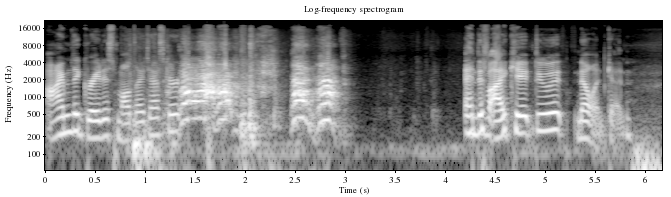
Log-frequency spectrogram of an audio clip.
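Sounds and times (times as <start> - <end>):
speech: 0.0 - 3.0, 4.2 - 6.0
small dog barking in an office: 1.4 - 3.1.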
